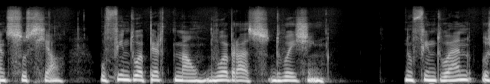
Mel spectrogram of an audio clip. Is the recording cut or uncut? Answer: uncut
